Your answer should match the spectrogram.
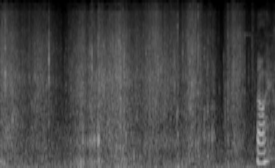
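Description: Strawberry plant leaves rustling and brushing as a hand pushes through them, an uneven rustle that swells and fades.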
